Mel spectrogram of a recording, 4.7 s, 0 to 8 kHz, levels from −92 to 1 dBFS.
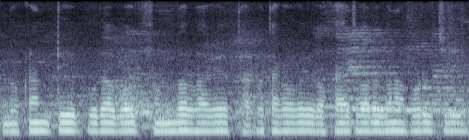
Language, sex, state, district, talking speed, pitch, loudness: Odia, male, Odisha, Sambalpur, 155 wpm, 130 Hz, -16 LUFS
